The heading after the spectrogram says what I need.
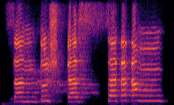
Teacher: So visarga is followed by sa. So same sa will come in the place of this visarga.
